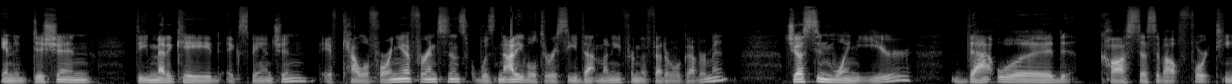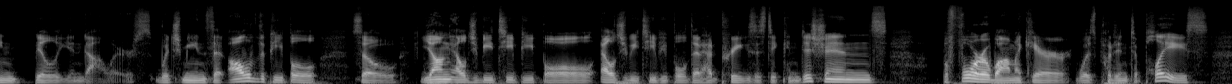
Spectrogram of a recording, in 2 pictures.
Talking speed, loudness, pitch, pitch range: 135 wpm, -26 LUFS, 100 Hz, 90-110 Hz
